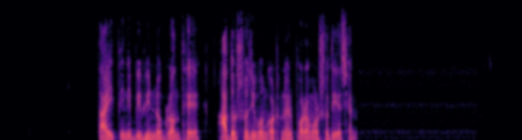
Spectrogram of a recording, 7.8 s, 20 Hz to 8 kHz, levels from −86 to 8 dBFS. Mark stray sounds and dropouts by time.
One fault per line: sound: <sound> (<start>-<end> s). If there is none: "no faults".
no faults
